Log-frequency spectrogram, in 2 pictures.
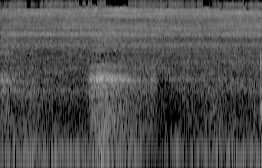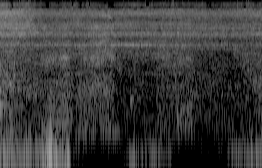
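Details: Turbo Subaru WRX with no engine running and the intake pressurised through a hose: a steady airy hiss swelling and fading as the leak is hunted by ear, feel and soapy water; a boost leak that keeps losing air.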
